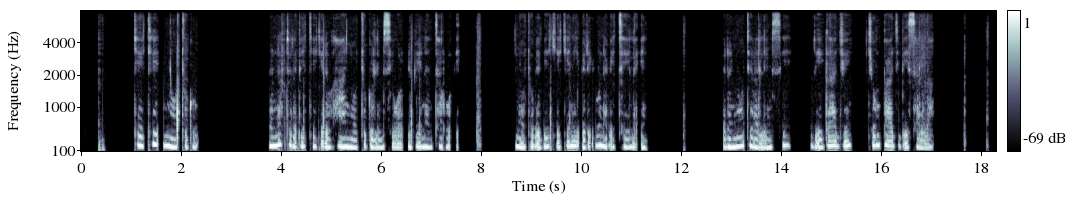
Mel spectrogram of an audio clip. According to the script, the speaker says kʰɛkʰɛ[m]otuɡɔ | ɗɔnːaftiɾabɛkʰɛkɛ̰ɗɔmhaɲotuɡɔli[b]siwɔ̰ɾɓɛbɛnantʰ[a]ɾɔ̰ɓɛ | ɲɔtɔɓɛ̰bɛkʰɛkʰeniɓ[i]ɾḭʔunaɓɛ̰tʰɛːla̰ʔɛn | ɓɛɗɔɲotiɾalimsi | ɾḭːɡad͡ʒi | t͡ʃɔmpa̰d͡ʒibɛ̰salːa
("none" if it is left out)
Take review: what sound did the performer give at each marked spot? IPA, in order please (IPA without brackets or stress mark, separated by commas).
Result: ɲ, m, a, ɛ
